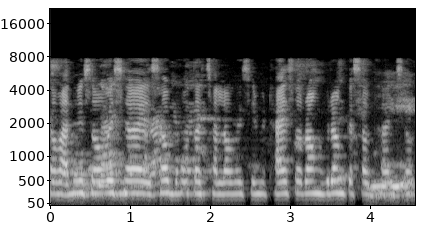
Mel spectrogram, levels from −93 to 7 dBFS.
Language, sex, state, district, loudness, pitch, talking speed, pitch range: Hindi, female, Bihar, Sitamarhi, -16 LUFS, 240 Hz, 210 wpm, 235-250 Hz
